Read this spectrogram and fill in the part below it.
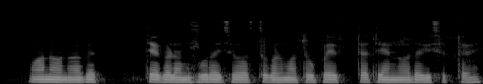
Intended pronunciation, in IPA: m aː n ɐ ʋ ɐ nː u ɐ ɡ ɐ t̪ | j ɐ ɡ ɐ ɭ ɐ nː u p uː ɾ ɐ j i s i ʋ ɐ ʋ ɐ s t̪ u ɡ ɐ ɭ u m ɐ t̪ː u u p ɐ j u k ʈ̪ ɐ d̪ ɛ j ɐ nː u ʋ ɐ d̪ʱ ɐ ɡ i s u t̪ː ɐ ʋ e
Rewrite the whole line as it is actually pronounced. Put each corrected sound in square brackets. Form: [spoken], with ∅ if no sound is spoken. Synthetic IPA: m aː n ɐ ʋ ɐ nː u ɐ ɡ ɐ t̪ | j ɐ ɡ ɐ ɭ ɐ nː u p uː ɾ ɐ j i s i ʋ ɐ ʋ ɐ s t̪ u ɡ ɐ ɭ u m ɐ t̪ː u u p ɐ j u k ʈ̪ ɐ [t̪] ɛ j ɐ nː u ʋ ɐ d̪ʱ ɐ ɡ i s u t̪ː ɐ ʋ e

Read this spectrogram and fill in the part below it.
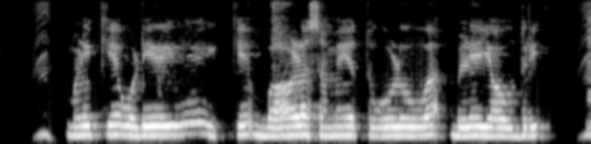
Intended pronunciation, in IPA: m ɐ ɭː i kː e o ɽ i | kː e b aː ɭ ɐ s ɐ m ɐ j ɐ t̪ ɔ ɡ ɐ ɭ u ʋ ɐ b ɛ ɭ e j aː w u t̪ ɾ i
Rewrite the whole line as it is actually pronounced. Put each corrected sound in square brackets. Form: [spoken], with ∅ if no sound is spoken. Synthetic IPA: m ɐ [ɭ] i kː e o ɽ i | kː e b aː ɭ ɐ s ɐ m ɐ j ɐ t̪ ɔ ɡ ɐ ɭ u ʋ ɐ b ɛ ɭ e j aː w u [d̪] ɾ i

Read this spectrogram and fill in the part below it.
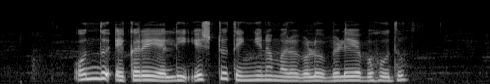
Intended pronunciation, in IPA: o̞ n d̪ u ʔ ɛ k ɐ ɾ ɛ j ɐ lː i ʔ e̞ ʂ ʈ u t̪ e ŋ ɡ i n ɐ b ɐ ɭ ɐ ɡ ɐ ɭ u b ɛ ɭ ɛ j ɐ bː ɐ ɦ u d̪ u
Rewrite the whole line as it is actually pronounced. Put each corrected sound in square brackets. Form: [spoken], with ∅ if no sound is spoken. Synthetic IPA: o̞ n d̪ u ʔ ɛ k ɐ ɾ ɛ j ɐ lː i ʔ e̞ ʂ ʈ u t̪ e ŋ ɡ i n ɐ [m] ɐ [ɾ] ɐ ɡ ɐ ɭ u b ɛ ɭ ɛ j ɐ [b] ɐ ɦ u d̪ u

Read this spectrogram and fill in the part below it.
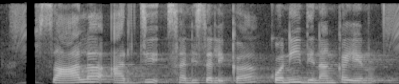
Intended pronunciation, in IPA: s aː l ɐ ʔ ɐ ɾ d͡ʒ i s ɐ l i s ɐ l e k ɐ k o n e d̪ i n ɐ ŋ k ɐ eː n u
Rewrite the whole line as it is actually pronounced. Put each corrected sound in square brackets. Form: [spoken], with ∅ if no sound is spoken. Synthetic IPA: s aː l ɐ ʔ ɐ ɾ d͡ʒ i s ɐ l i s ɐ l [i] k ɐ k o n [i] d̪ i n ɐ ŋ k ɐ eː n u

